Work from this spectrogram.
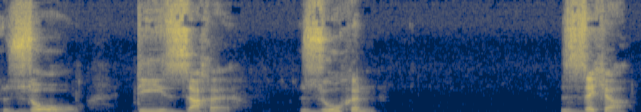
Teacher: If an S is followed by a vowel, almost all of the time it's pronounced like a voiced sibilant, like a ZZZ sound.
